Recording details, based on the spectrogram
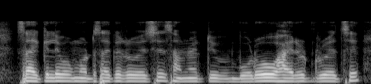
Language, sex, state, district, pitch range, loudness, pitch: Bengali, male, West Bengal, Paschim Medinipur, 145-155 Hz, -17 LUFS, 150 Hz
